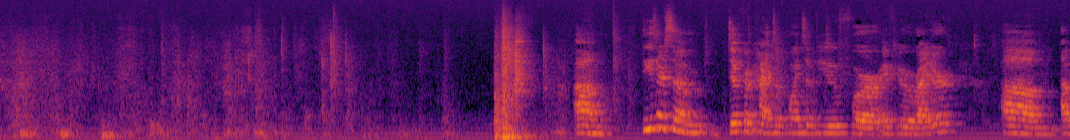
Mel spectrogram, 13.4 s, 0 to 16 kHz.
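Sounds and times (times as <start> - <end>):
door slamming shut: 6.2 - 6.8
door opening and closing: 6.2 - 6.9
speech: 7.2 - 13.3.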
